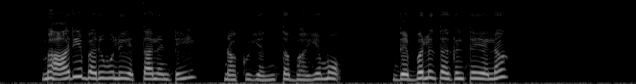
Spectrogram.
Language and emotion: Telugu, fearful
